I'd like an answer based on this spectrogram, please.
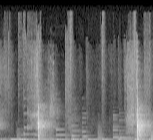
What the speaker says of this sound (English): you're gonna make these slits down the onion, almost touching the bulb a bit.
